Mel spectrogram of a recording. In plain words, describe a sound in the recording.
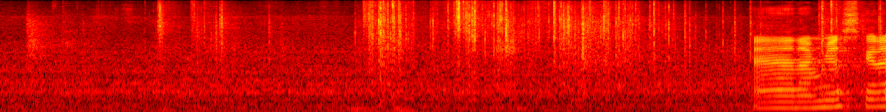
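A plastic sheet crinkles under hands.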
